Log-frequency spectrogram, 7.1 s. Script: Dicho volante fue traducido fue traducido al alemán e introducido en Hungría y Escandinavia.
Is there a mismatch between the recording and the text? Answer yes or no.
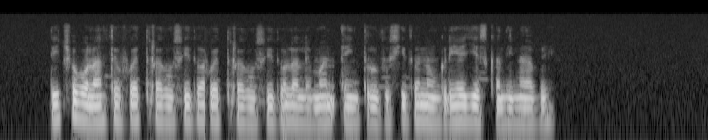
no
